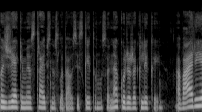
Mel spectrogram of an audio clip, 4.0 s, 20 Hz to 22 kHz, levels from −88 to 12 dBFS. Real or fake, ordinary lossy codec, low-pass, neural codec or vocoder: real; MP3, 96 kbps; 14.4 kHz; none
